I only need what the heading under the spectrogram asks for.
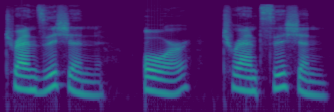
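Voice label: "transition", English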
